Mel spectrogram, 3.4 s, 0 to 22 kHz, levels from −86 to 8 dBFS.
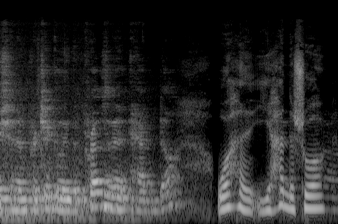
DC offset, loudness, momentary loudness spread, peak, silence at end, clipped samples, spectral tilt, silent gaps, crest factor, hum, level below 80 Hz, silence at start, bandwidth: under 0.1%; -27 LUFS; 13 LU; -12 dBFS; 0 s; under 0.1%; -5.5 dB/octave; none; 16 dB; none; -54 dBFS; 0 s; 16 kHz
